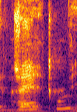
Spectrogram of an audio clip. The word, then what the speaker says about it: Jankowicz: Nina Jankowicz, is that how you say her name? Nina Jankowicz? – Yes, I think so.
